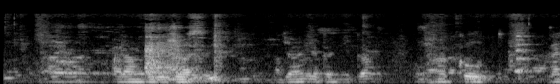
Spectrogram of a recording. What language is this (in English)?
Kinyarwanda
